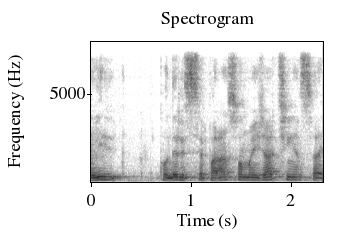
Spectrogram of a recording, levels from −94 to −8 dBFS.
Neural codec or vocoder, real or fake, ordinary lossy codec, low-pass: codec, 16 kHz, 8 kbps, FunCodec, trained on LibriTTS, 25 frames a second; fake; none; 7.2 kHz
